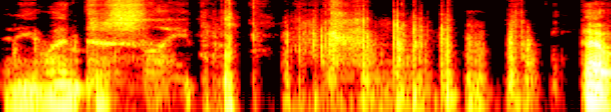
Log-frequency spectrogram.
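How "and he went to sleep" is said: hushed bedtime whisper; soft unvoiced whisper as he drifts off; whispered narration. A narrator's reading. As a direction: whisper it so he stays asleep. Dragon falls asleep, narrated.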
